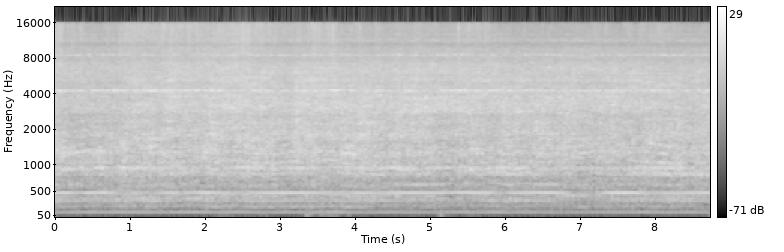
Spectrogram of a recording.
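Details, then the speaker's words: Bissell PowerForce Helix 1240 upright vacuum (newer upgraded version) running: steady motor roar with a thin, constant, rough-edged whine; brush roll bearings going out, not the motor, so the brush roll needs replacing very soon. "you can hear the bearings are going out in it um not the motor the brush roll um the bearings are out in the brush roll so the brush roll need to be replaced"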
